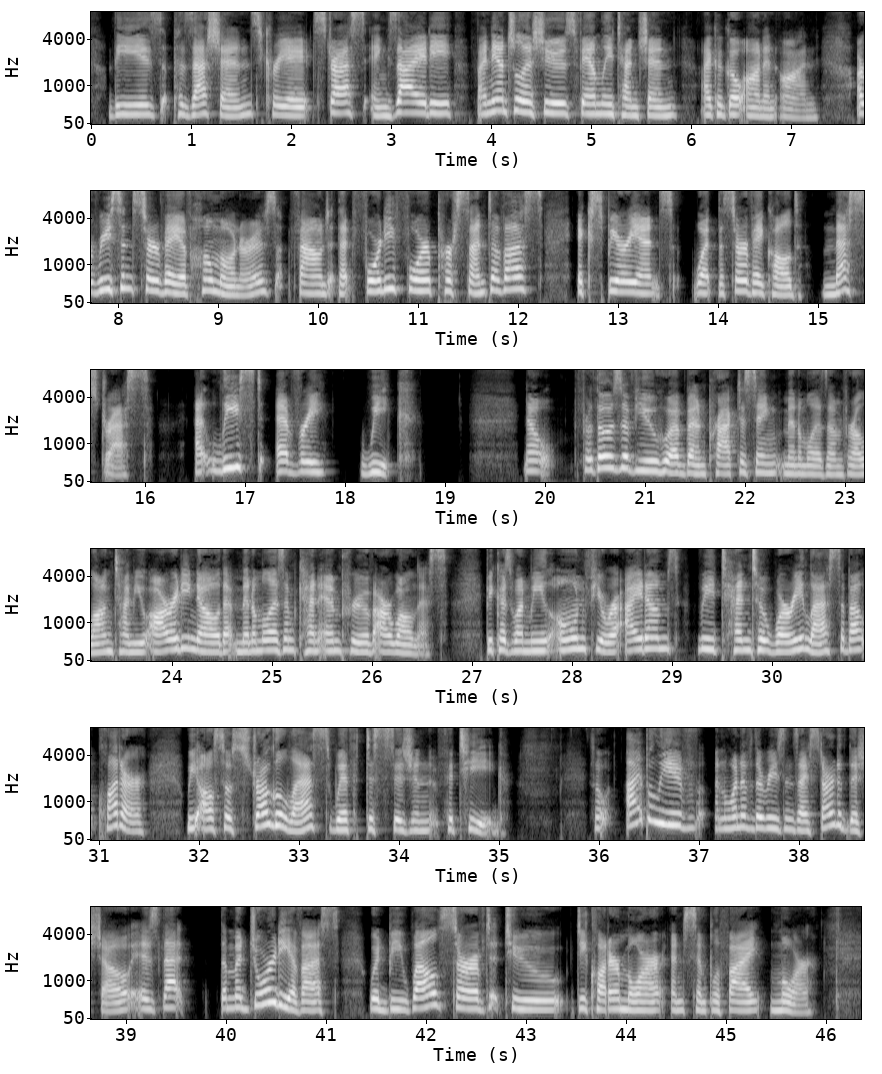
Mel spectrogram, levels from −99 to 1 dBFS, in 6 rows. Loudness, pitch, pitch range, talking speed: -17 LUFS, 220 Hz, 195-245 Hz, 140 wpm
